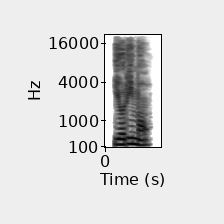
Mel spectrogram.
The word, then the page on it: よりも: female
